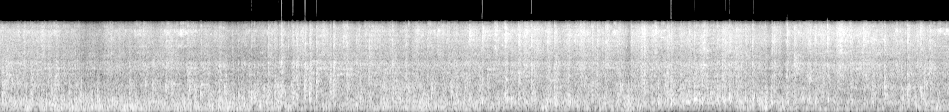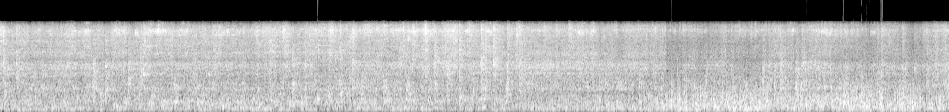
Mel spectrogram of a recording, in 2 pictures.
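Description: Passenger coach running at speed, heard from its open side: a steady loud rush of wheel and rail noise with the clickety-clack of wheels over rail joints. It grows a little louder near the end.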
